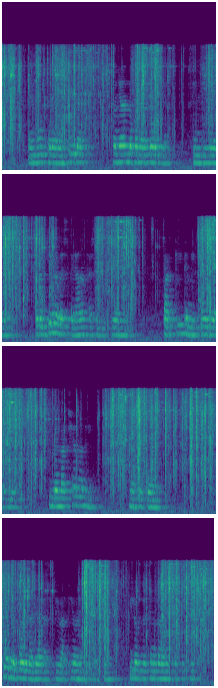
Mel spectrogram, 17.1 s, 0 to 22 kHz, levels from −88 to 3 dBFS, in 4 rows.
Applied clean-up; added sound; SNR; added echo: none; Keys jangling; -4 dB; reverberation time 0.6 s.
